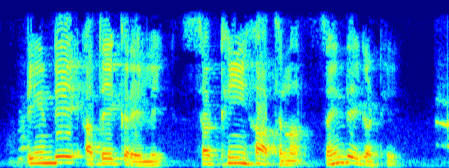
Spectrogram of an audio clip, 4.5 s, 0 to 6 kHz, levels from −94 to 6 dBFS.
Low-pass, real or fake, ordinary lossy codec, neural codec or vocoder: 5.4 kHz; real; AAC, 48 kbps; none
